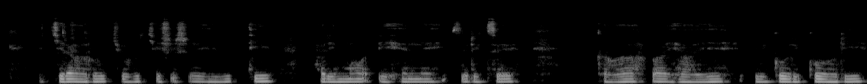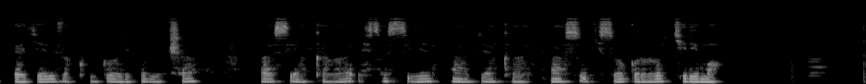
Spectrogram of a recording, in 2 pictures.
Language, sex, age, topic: Kinyarwanda, male, 18-24, agriculture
